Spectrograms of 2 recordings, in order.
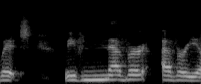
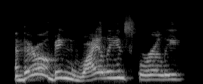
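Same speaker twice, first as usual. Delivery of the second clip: ordinary talk, nothing marked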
